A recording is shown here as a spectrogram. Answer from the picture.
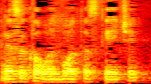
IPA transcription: nʲɛs sɐˈkɐʊ ʋɐt ˈbʊʋoː tɐ ˈskɐɪt͡ʃʲɛɪ

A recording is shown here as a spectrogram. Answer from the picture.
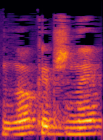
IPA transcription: ˈnʊ kɐɪp ʒʲɪˈnɐɪ

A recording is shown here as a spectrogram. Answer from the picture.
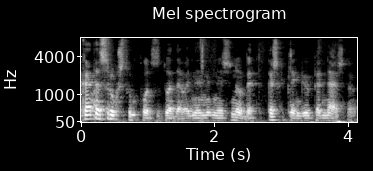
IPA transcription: ˈkɑː ˈtɐs ˈruːkʃts kʊmˈpoːts ˈduɔdɐʋɐ nʲɛ nʲɛ nʲɛʒʲɪˈnɐʊ ˈbʲɛtʲ kɐʃˈkɐɪp lʲɛŋɡˈʋʲɛʊ pʲɛrʲˈnʲæːʒdɐʋɐ

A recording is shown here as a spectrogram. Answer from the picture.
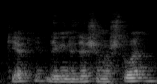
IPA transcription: kʲiɛk jɛɪ dʲɛʋʲiːnʲɛzʲˈdʲæːʃʲɪm ɐʃˈtuɔnʲɪ

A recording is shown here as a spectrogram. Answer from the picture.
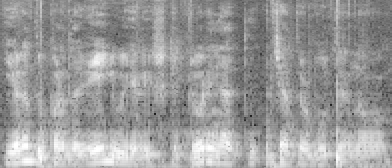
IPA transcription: iːˈrɐ tuː pɐrdɐˈʋʲeːjuː ɪr ɪʃ kʲɪˈtʊr ɪ ˈnʲæt ˈt͡ʃʲɛ tʊrˈbuːt ɪr ˈnoː

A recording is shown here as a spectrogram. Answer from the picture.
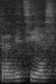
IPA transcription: trɐˈdʲɪt͡sʲɪjɛs

